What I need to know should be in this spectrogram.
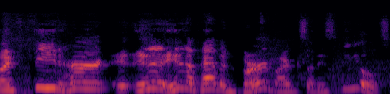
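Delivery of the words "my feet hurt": high, blubbering, tearful bawling sob. Retelling what a crying, burned man said, imitating someone bawling. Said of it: "he's bawling his fucking eyes out".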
